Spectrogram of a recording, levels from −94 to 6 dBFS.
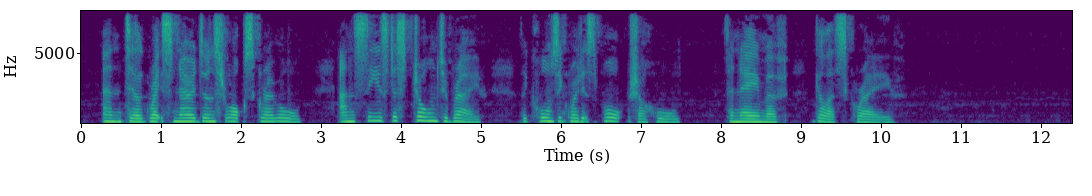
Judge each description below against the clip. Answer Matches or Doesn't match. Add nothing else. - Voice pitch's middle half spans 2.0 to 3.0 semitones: Matches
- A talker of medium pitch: Doesn't match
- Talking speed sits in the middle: Doesn't match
